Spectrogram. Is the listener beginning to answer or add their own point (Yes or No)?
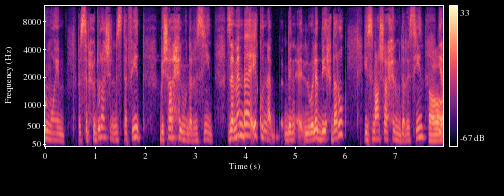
No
